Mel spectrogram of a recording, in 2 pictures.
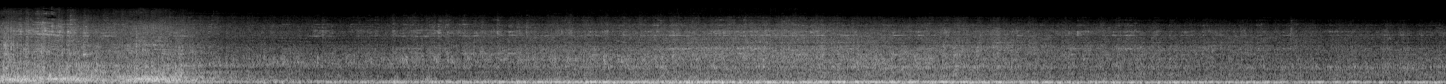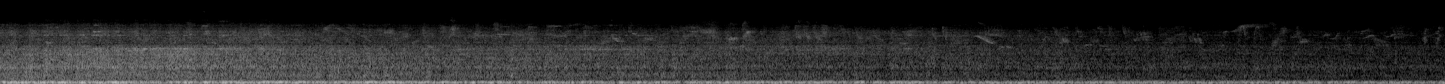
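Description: Intercity express train's PT INKA coaches rushing past on broad-gauge track, wheels loud on the rails, until the last coach clears about two seconds in. The train's rumble then fades slowly as it runs away into the distance.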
